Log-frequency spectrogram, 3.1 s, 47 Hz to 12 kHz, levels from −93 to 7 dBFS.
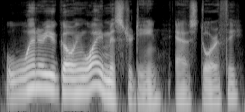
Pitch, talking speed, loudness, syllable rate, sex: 110 Hz, 175 wpm, -18 LUFS, 5.2 syllables/s, male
